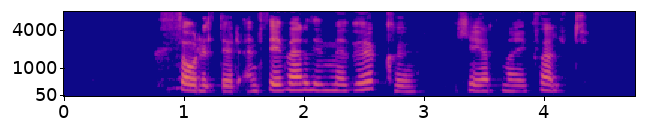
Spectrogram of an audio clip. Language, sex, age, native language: Icelandic, female, 40-49, Icelandic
